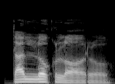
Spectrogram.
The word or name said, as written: tallocloro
